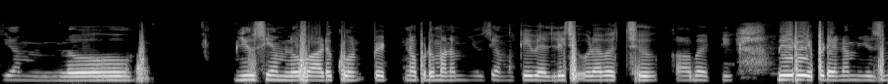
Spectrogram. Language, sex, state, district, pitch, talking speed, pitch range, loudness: Telugu, female, Andhra Pradesh, Guntur, 200 Hz, 100 wpm, 195-205 Hz, -12 LUFS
